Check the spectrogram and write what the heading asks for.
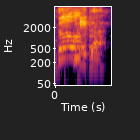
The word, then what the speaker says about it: Glow Mega: It's intentional, and it rhymes with Omega. So I was like, Glow Mega.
